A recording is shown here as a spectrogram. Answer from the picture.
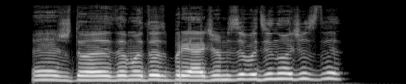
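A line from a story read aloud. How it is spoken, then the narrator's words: Almost purring. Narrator (Russian): Почти промурлыкал он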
